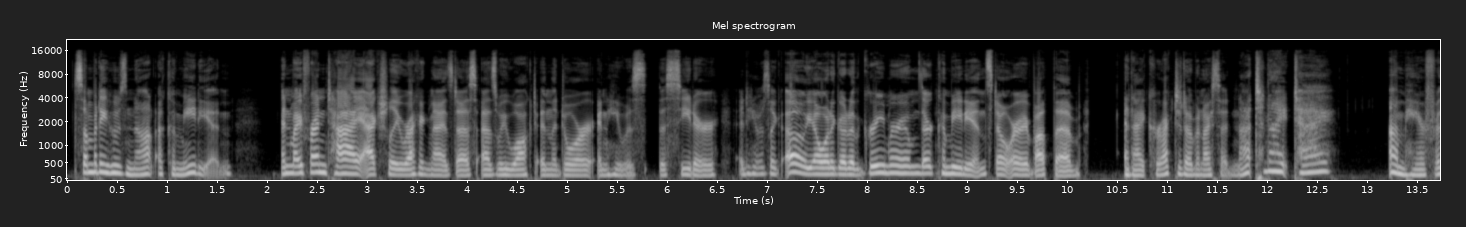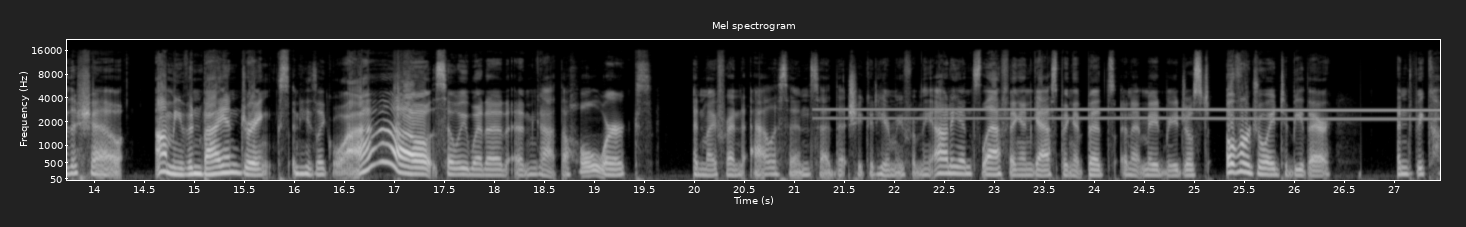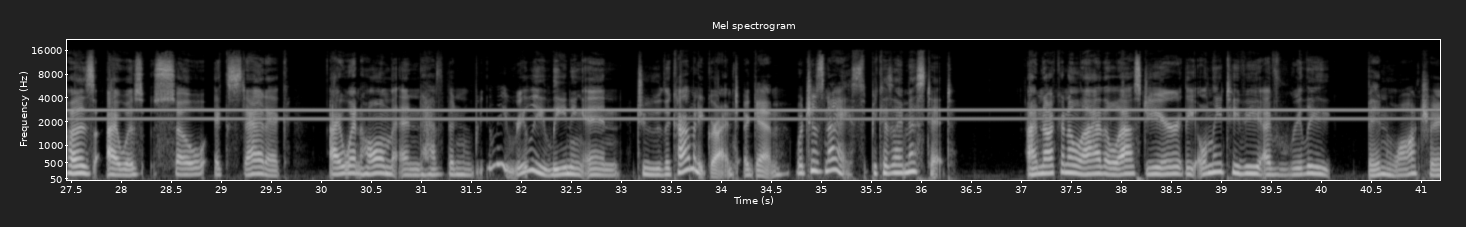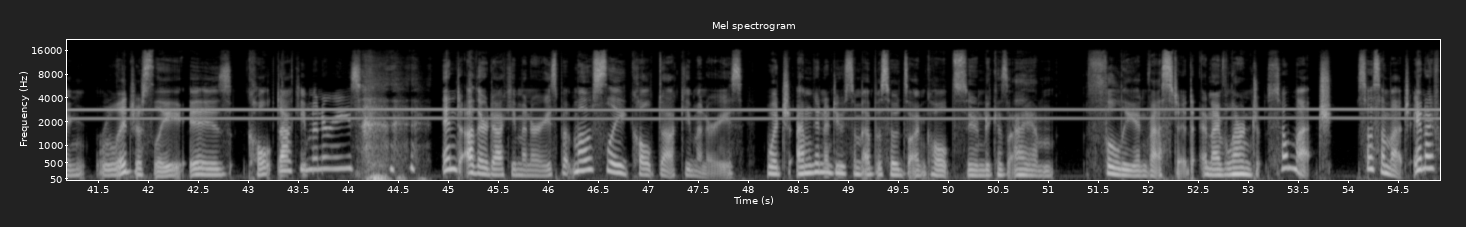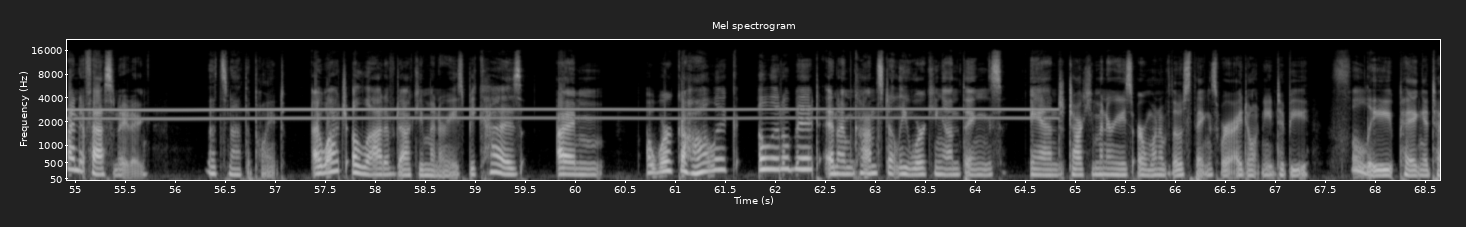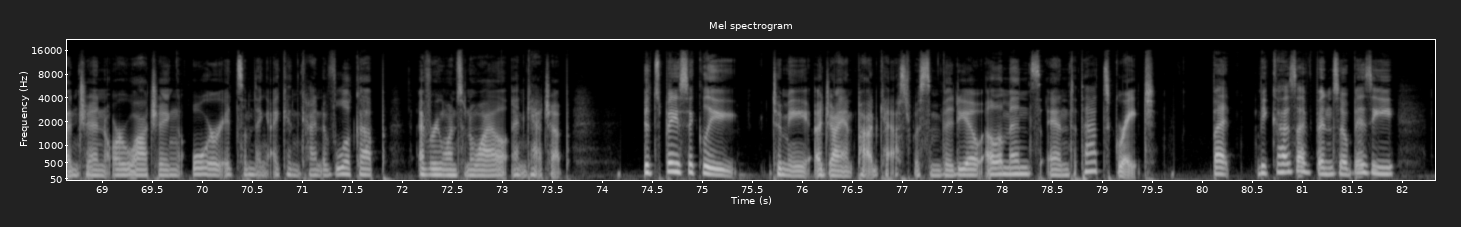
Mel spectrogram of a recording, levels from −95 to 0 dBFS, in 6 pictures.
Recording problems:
high-pitched whine; loud; from 21 s to 1:05; 3 kHz, 7 dB below the speech

